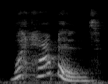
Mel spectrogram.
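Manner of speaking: ordinary delivery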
